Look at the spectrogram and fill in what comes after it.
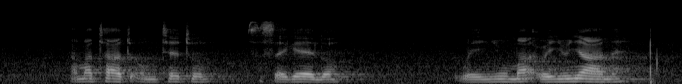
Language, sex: Zulu, male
